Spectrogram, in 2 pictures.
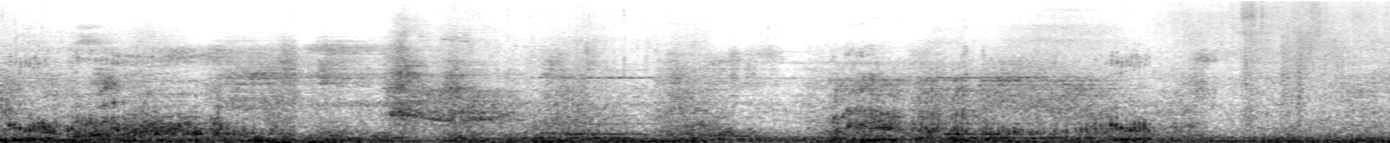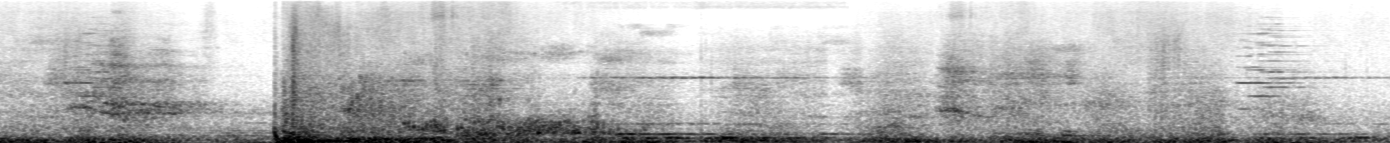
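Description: Quick footsteps rustle through undergrowth.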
